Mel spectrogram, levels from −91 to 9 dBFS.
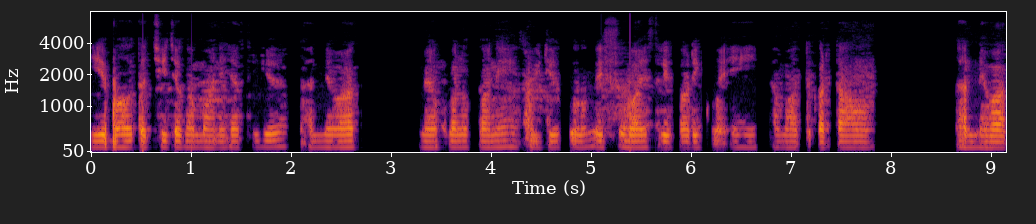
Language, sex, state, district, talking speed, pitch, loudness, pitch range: Hindi, male, Uttar Pradesh, Gorakhpur, 125 wpm, 130 Hz, -24 LUFS, 125-130 Hz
